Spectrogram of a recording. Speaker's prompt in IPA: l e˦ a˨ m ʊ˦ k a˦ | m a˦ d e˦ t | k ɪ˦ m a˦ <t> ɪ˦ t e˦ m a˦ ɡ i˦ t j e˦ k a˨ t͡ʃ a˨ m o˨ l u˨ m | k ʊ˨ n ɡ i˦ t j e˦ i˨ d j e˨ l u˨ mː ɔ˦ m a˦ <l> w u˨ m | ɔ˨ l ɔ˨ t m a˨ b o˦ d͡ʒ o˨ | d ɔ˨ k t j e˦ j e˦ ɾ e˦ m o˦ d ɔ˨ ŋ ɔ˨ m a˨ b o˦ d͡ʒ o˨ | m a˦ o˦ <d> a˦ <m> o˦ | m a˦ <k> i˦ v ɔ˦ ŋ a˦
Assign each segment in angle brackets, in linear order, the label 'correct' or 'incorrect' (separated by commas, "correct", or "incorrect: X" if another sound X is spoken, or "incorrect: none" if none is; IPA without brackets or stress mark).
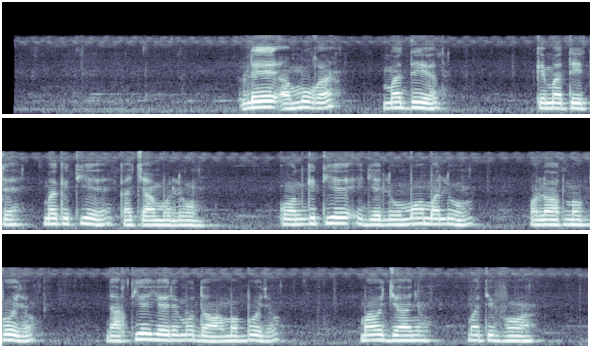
correct, correct, incorrect: d͡ʒ, incorrect: ɲ, incorrect: t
